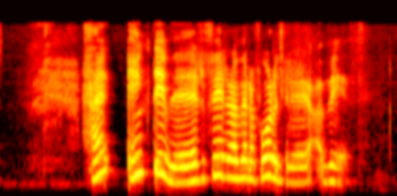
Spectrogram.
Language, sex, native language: Icelandic, male, Icelandic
